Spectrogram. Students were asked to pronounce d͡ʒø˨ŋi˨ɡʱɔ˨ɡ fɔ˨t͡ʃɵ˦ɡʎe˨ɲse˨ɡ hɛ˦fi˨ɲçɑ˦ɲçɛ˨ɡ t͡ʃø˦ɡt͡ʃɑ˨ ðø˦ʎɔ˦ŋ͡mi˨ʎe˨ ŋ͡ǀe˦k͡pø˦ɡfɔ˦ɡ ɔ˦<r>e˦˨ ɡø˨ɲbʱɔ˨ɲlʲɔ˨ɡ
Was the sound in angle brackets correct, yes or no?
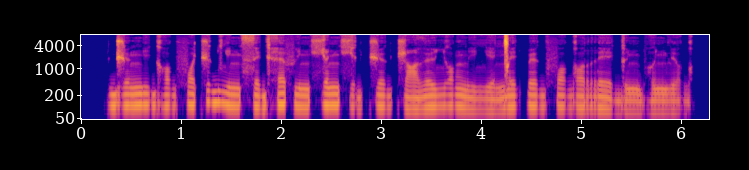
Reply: yes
